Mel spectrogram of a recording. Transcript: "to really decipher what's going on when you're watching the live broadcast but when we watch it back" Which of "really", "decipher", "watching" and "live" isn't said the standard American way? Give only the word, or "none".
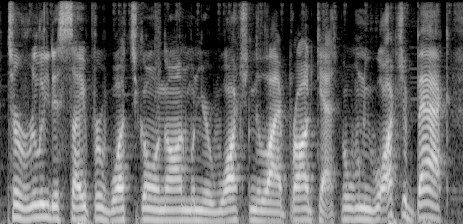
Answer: none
